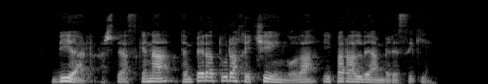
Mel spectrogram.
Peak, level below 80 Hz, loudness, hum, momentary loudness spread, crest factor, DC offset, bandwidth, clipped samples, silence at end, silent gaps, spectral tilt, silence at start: -6 dBFS; -56 dBFS; -25 LUFS; none; 13 LU; 20 dB; under 0.1%; 11.5 kHz; under 0.1%; 0.55 s; none; -6 dB/octave; 0.5 s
